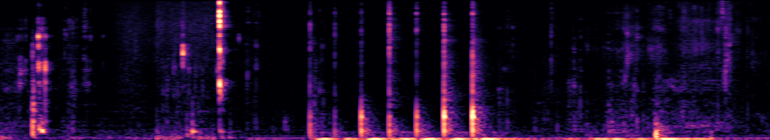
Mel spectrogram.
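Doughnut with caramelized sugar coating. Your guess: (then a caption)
Hard. A crème brûlée doughnut with a hard, glass-like caramelized sugar coating is tapped, then bitten. Brief sharp clicks give way to a run of crisp, crackling crunches over low chewing rumble as the sugar crust breaks.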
